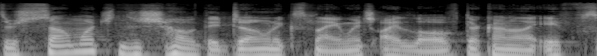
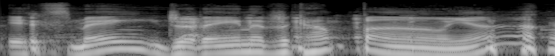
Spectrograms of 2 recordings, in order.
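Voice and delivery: raised, drawn-out bad impersonation; badly imitated drag queen, higher pitched; Davina De Campo; 4 semitones higher, much slower than usual. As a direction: stretch the name like a mock diva. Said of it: "My terrible impression".

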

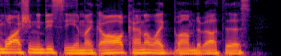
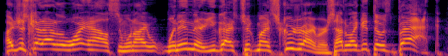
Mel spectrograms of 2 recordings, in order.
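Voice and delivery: mock yell through the fence, higher pitched; calling through fence; 10 semitones higher than usual. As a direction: call across the lawn to the guard, pitched up. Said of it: "So I yell through the fence".

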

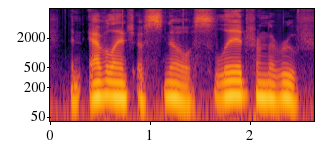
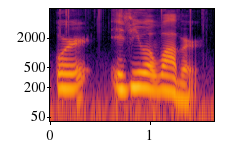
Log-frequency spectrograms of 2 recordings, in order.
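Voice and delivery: calling out; 11 semitones higher, 4 dB quieter than usual. A narrator's reading. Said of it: "Then he cried".

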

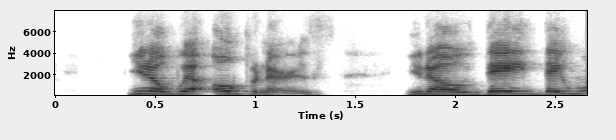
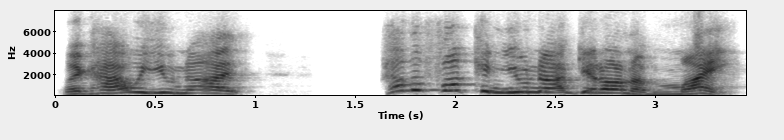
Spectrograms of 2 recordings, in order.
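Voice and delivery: imitating friends, higher and baffled; mock disbelief, voice pitched up; incredulous friends; 8 semitones higher, 5 dB louder than usual. Friends scoffing at her stage fright, imitated incredulous. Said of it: "even then, they were like".

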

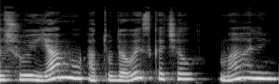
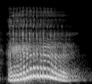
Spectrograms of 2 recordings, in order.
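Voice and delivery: little rolled rrr growl; growling dog voice; 5 semitones higher than usual. Acted. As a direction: growl like a puppy. Puppy imitates growl mid-sentence.

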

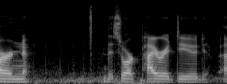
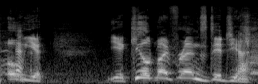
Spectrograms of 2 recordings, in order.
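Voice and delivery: orc pirate voice; 7 semitones higher than usual. Acted. GM voices Yarn, hurt surprise.

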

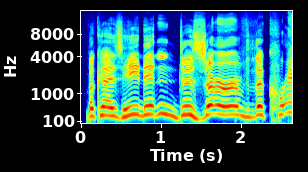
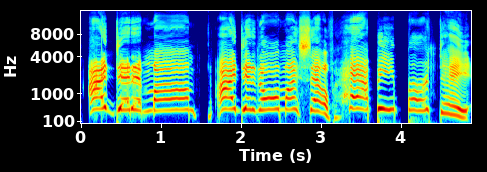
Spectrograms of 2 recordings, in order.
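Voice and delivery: put-on very high, boastful little-kid voice; little brother; 13 semitones higher, 4 dB louder than usual. Little brother taking credit to mom for breakfast, high kid voice. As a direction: pipe up proudly like a small boy claiming credit. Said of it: "your little brother who's in the kitchen".

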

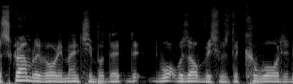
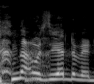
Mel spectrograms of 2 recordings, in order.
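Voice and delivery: ordinary talk, nothing marked

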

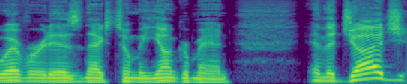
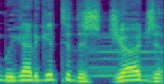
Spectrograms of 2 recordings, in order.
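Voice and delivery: ordinary talk, nothing marked

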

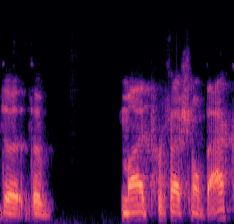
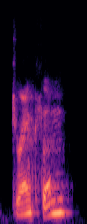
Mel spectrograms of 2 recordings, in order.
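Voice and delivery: eager joke; 11 semitones higher than usual. Retold or imitated. Joking first reaction to bourbon.

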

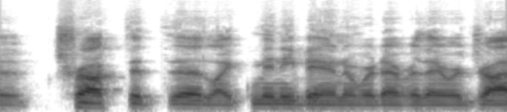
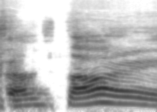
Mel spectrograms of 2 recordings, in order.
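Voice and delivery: laughing apology; 9 semitones higher, 3 dB louder than usual. Retold or imitated.

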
